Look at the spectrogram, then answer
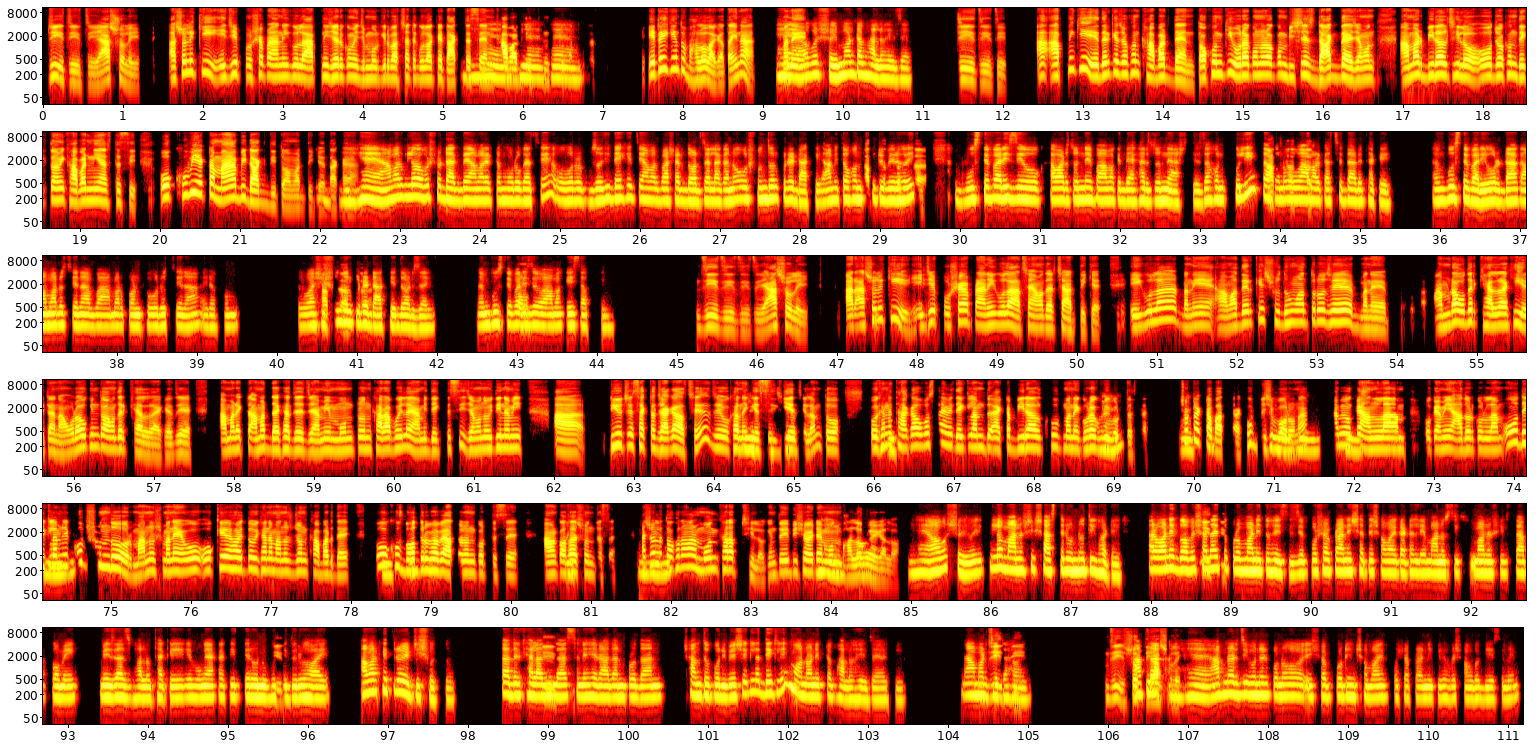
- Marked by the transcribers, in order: unintelligible speech; other background noise; tapping
- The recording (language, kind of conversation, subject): Bengali, unstructured, পোষা প্রাণীর সঙ্গে সময় কাটালে আপনার মন কীভাবে ভালো থাকে?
